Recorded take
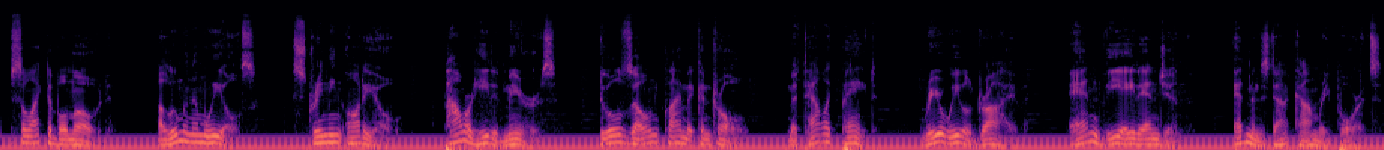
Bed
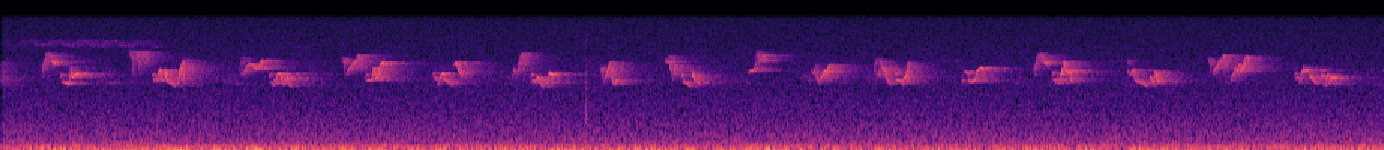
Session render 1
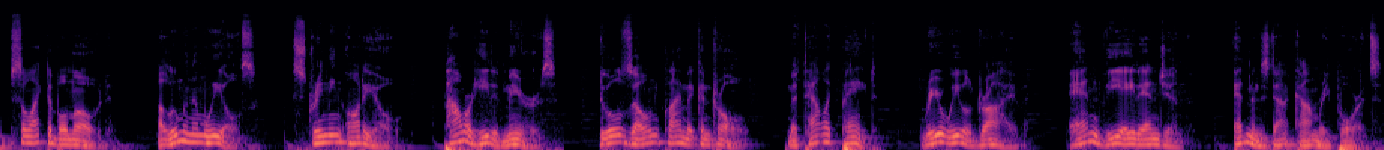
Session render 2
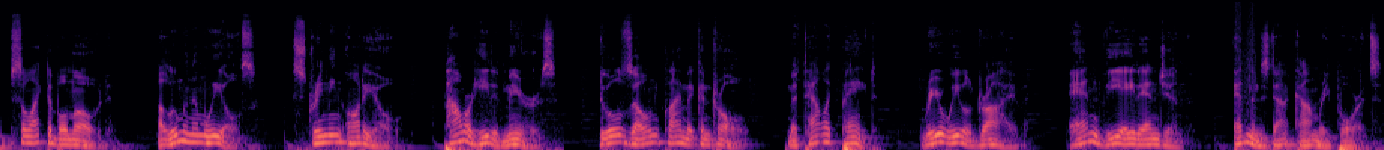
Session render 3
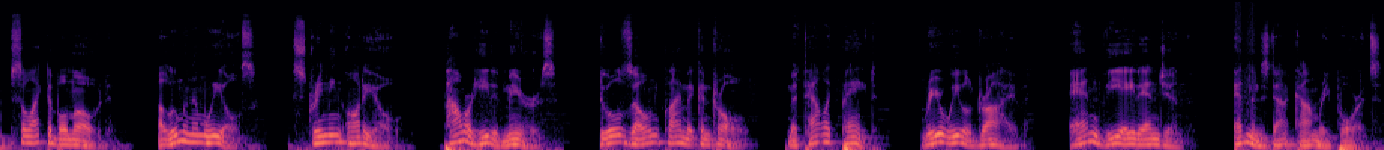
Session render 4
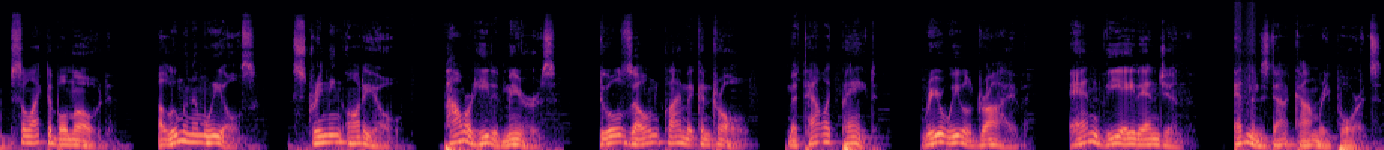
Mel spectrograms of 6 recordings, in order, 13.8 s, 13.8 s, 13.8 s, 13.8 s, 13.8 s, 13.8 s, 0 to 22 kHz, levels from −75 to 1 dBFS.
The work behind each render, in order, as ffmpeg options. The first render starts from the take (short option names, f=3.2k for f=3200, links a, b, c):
-af "bandreject=f=50:t=h:w=4,bandreject=f=100:t=h:w=4,bandreject=f=150:t=h:w=4,bandreject=f=200:t=h:w=4,bandreject=f=250:t=h:w=4"
-filter_complex "[0:a]asettb=1/sr,asplit=3[a][b][c];[a]atrim=end=11.784[d];[b]atrim=start=11.78:end=12.55,asetpts=PTS-STARTPTS,afade=t=in:d=0.004:c=qsin,afade=t=out:st=0.766:d=0.004:c=qsin,acrusher=bits=5:mode=log:mix=0:aa=0.000001[e];[c]atrim=start=12.546[f];[d][e]acrossfade=d=0.004:c1=hsin:c2=qsin[g];[g][f]acrossfade=d=0.004:c1=qsin:c2=hsin"
-af "agate=range=-32dB:threshold=-54dB:ratio=16:detection=peak,equalizer=f=5k:t=o:w=0.36:g=-11"
-af "volume=6dB"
